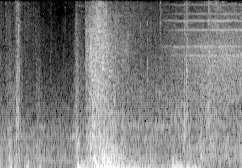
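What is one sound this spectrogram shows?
A magical blast bursts with a deep rumble.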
